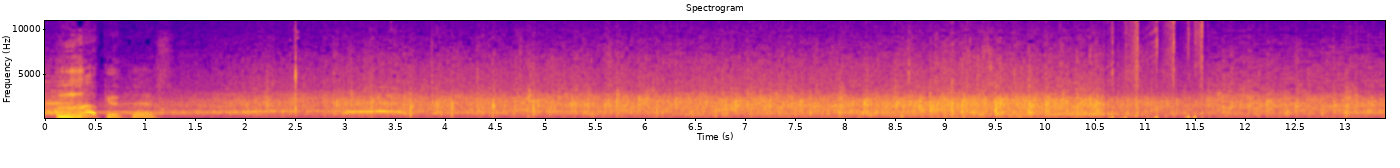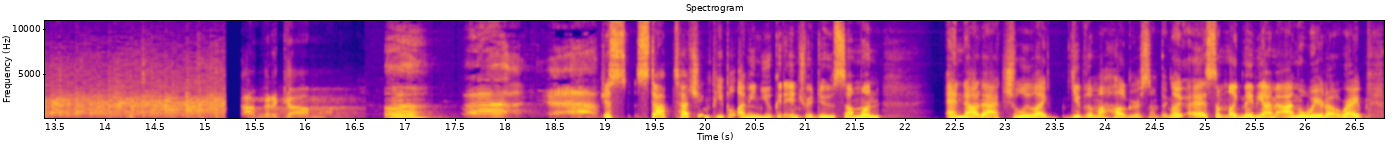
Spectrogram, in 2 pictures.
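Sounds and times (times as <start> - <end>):
audience applause: 0.0 - 15.2
speech: 0.1 - 1.4, 15.6 - 17.3, 19.0 - 26.7.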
